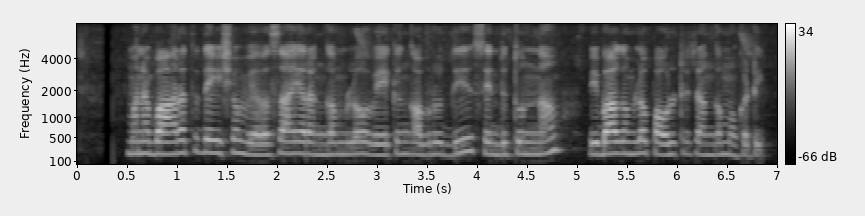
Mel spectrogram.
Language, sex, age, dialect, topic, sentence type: Telugu, male, 31-35, Telangana, agriculture, statement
